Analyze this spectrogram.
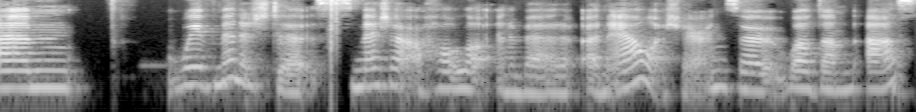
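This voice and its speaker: A woman speaks with a New Zealand accent and very even loudness. Light background noise is present. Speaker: product demonstrator. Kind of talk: product demo. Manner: fast. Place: home room. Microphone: video call.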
